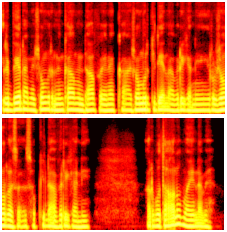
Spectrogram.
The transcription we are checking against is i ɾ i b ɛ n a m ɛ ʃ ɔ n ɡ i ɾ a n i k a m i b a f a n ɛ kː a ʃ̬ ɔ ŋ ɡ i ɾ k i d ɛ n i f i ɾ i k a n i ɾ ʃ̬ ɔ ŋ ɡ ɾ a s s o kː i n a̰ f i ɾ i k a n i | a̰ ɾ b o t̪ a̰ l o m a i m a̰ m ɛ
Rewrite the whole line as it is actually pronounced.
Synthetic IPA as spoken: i ɾ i b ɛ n a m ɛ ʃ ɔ ŋ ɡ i ɾ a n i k a m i d a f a n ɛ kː a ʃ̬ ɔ ŋ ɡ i ɾ k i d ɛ n a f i ɾ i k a n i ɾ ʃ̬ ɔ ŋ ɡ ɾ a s s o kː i n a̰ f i ɾ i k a n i | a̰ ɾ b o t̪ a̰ l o m a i n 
